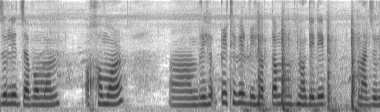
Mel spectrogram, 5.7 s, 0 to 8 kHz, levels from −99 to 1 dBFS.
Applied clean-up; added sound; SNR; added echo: none; Run; 5 dB; none.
